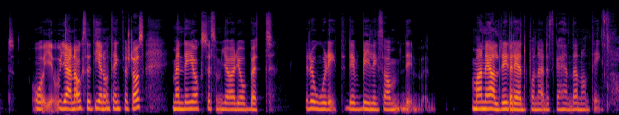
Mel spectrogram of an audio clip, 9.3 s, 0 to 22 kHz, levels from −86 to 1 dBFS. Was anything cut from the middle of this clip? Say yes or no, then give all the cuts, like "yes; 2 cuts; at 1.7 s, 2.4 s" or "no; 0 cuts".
yes; 3 cuts; at 1.8 s, 3.2 s, 7.6 s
